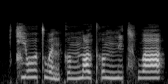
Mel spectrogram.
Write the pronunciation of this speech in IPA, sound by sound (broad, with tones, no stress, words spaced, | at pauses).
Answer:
t͡ɕjo˥ʊ̯t̪wə̰˨˩n kɤ˧˥ŋn̪ɑ˥˧ʊ̯t̪ʰɤ˥˧ŋ n̪i˥˩t͡sʰwä˥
